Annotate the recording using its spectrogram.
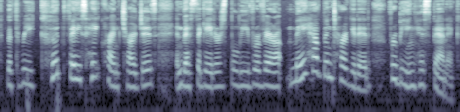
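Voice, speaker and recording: A woman with an unremarkable speaking voice talks at a moderate pace in a medium pitch, her intonation lively, on a very clean recording with a silent background. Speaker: TV news reporter. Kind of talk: TV news report.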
